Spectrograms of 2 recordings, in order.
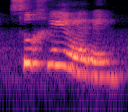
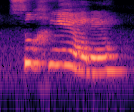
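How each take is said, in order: No difference in how they are said.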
